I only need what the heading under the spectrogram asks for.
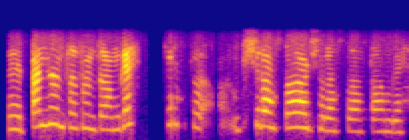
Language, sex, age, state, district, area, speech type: Kashmiri, female, 45-60, Jammu and Kashmir, Baramulla, rural, conversation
